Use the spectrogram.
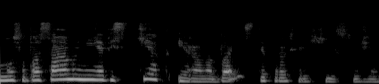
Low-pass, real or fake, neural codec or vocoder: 7.2 kHz; real; none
